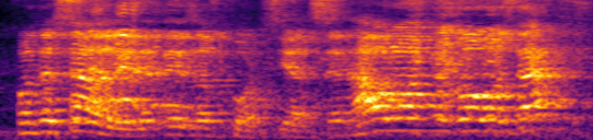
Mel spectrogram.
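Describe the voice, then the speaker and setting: Comedian teasing the crowd. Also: male voice, high voice, very animated, heavy reverb, recorded from a distance. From Romania. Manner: quick teasing banter, frequent rhetorical "okay?". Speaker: stand-up comedian doing crowd work. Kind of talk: stand-up crowd work. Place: comedy club.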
